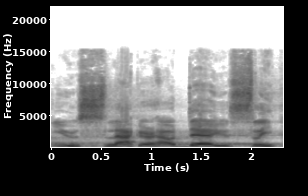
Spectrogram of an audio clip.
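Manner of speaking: slow, drawn-out pompous telling-off; hammed-up disapproval, stretched words; mock scolding. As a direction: scold with exaggerated slow outrage. Mock divine scolding of a sleeper.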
